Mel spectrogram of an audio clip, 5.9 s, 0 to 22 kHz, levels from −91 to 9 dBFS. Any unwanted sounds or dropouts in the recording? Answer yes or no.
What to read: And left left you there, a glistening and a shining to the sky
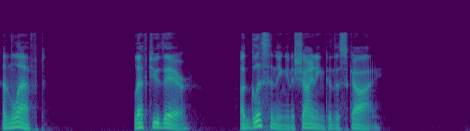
no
